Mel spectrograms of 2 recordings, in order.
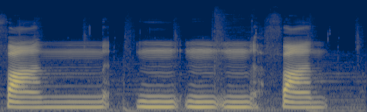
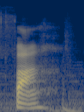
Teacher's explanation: It has a nasal sound, ends with your tongue touching the back of your top teeth.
